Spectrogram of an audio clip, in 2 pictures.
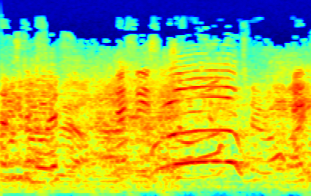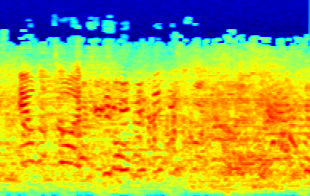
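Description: Several people chattering loudly, their voices overlapping, with one voice rising and falling in a high slide about two seconds in.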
